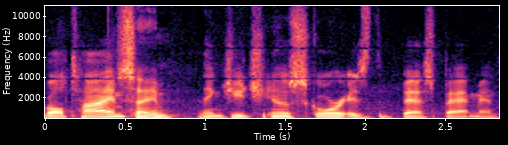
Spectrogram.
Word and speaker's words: Giacchino: Giacchino. Giacchino.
